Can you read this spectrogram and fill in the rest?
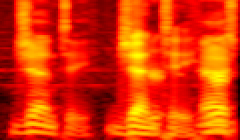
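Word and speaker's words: Jeanty: How do you pronounce? Is it Gianti? Genty. Ashton Genty.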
